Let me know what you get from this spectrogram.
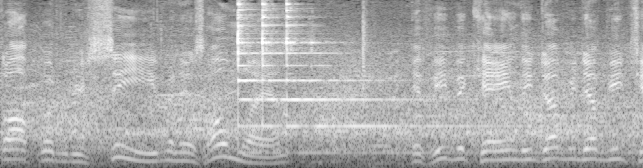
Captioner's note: bell ringing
